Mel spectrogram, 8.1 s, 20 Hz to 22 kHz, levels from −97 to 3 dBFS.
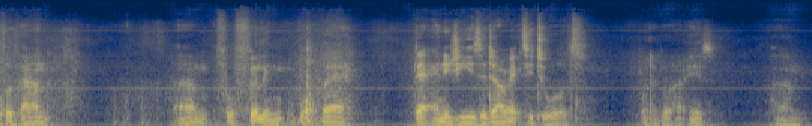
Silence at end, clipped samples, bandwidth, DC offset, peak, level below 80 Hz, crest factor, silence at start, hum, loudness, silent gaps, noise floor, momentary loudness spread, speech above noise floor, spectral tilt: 0.1 s; under 0.1%; 16 kHz; under 0.1%; -2 dBFS; -36 dBFS; 22 dB; 0 s; none; -23 LUFS; none; -51 dBFS; 16 LU; 29 dB; -4.5 dB/octave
